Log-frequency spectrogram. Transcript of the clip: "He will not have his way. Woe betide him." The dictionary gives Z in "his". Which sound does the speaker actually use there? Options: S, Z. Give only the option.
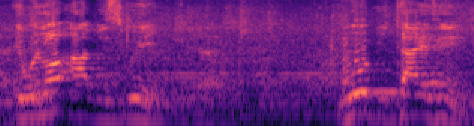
S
